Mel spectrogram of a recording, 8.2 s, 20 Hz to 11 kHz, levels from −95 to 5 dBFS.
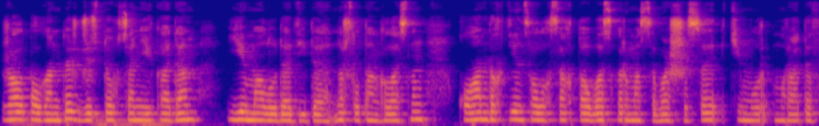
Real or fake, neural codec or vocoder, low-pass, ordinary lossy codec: real; none; none; none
